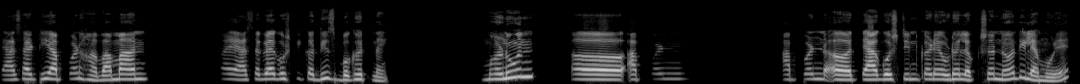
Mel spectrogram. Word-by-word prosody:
त्यासाठी 240 +3 -4
आपण 255 +2 -1
हवामान 235 +5 +1
किंवा 250 -1 -21
या 220 -2 -3
सगळ्या 245 +2 -1
गोष्टी 260 +1 -7
कधीच 250 +1 -3
बघत 235 0 -3
नाही. 170 -3 -8 0.9
म्हणून 280 +10 +2 0.4
अ, 240 - -9 0.5
आपण 250 +2 -10 1.0
आपण 235 +2 -8
अ, 220 -2 +5
त्या 225 -1 +5
गोष्टींकडे 240 +1 -2
एवढं 235 +1 0
लक्ष 210 +2 -3
न 230 +1 -1
दिल्यामुळे, 190 - -1
240 Hz, 115 wpm, -23 LUFS, 225-250 Hz, 1.0 s, अ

